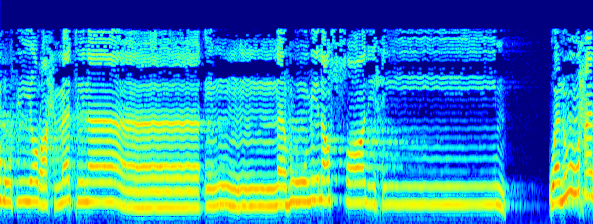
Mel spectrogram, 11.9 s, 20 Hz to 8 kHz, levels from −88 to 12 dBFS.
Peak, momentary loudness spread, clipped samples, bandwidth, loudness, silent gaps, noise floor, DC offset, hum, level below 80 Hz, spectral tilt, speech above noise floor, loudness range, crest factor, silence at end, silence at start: -2 dBFS; 10 LU; under 0.1%; 5.8 kHz; -19 LUFS; none; -63 dBFS; under 0.1%; none; -68 dBFS; -10 dB/octave; 45 dB; 7 LU; 16 dB; 0 s; 0 s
